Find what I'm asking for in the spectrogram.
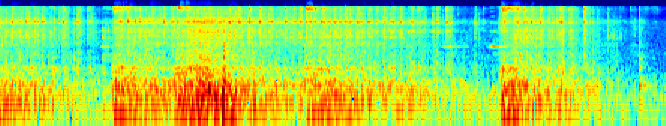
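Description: An electric sewing machine stitches a blouse seam, a loud close whirring run of needle strokes that pauses briefly and then starts again, with no speech.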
